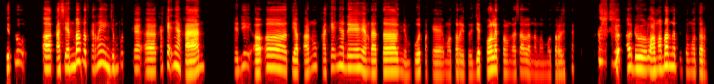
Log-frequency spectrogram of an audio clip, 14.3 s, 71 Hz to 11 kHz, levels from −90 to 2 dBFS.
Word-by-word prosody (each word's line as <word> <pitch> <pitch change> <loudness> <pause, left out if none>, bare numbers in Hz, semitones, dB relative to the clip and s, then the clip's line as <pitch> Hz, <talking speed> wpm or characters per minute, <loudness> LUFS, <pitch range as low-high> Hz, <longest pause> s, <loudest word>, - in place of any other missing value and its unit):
Itu, 265 - -6 0.4
eee, 185 -1 +7
kasian 190 +3 +2
banget, 265 +1 +6
karena 185 +7 -6
yang 215 - -6
jemput 190 +5 -13 0.2
kek 185 0 -3
eee, 155 0 +1
kakeknya 210 +4 -2
kan. 145 +8 +6 0.6
Jadi 210 +8 -12
heeh, 190 +5 +2 0.2
tiap 150 -1 -1
anu 150 +9 -4
kakeknya 190 +8 -7
deh 195 -1 +1
yang 155 - +1
datang, 155 +2 +2
jemput 135 +4 -7
pake 130 -2 -10
motor 135 +1 -10
itu, 130 0 -15
Jet 155 0 -2
Cooled 175 +3 +3
kalo 140 -4 -14
gak 135 - -11
salah 150 -3 -7
nama 130 -1 -22
motornya. 130 +1 -12 1.2
Aduh, 180 -3 +1
lama 165 +1 +2
banget 220 -1 +5
itu 150 0 -20
motor. 150 -2 -8
160 Hz, 145 wpm, -23 LUFS, 145-195 Hz, 1.2 s, eee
